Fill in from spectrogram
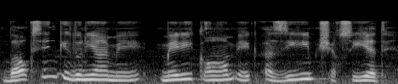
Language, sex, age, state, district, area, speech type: Urdu, male, 18-30, Uttar Pradesh, Muzaffarnagar, urban, spontaneous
